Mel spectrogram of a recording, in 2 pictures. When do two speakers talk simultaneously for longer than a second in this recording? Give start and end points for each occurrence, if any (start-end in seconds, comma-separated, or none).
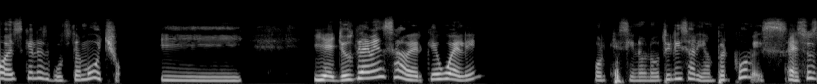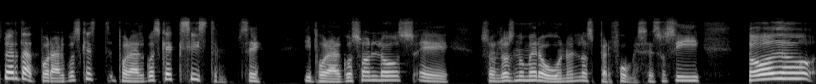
none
